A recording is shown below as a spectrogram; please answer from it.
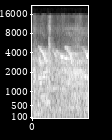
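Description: Eight-day-old tiger chicken chicks cheep and peep softly in a continuous high-pitched chorus, heard alone and close by.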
